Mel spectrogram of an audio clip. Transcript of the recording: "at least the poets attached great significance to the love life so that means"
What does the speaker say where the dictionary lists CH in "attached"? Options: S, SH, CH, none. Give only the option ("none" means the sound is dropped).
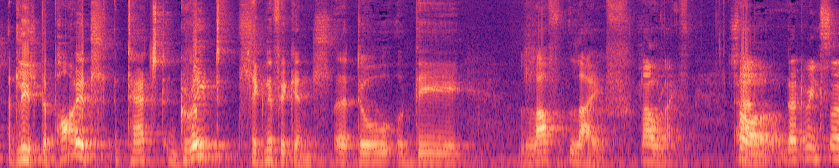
CH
